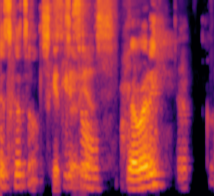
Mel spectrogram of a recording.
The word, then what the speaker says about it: Skitzo: That's how you say it, Skitzo.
